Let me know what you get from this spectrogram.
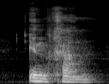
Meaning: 1. to enter, to go inside 2. to go along with, to go into (a discussion, argument, request etc.) 3. to contradict, to go against
- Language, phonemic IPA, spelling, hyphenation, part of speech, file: Dutch, /ˈɪnˌɣaːn/, ingaan, in‧gaan, verb, Nl-ingaan.ogg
